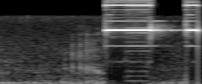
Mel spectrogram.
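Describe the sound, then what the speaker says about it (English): A motorcycle alarm disc lock sounds its test alarm as it closes: a loud, shrill electronic beep cuts in suddenly, breaks briefly, then sounds again, very close. "if I close it, it tests its alarm, one beep"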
